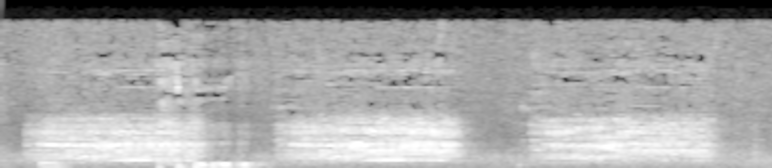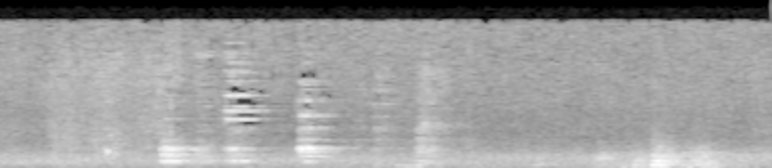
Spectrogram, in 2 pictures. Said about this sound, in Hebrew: מה זה? פרה?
